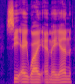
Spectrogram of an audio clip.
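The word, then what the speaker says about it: caiman: The genera names, it looks like there's a few, Cayman, C-A-I-M-A-N, or Melanosuchus, or Paleosuchus. Let's see, this is a Spanish word, probably from the Caribbean word Cayman, C-A-Y-M-A-N, which is probably pronounced Cayman.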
